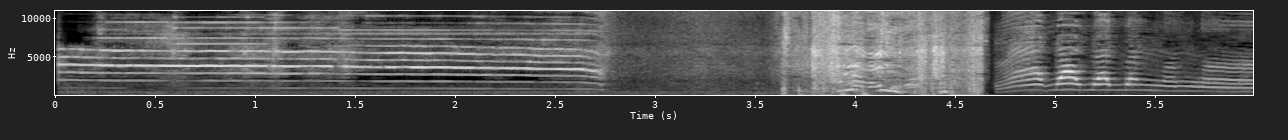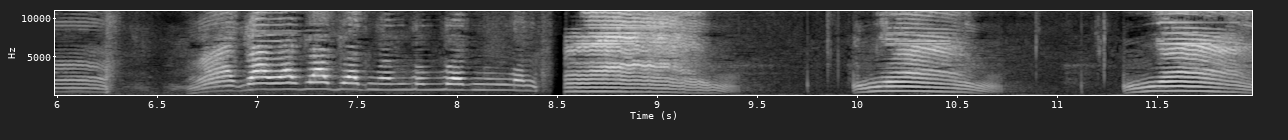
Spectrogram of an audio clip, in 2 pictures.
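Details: Domestic cat meowing in a series of clear, arched, harmonic-rich meows. Long steady tones come first, then a loud burst of noise, then repeated rising-falling meows in quick succession, some short and some drawn out.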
